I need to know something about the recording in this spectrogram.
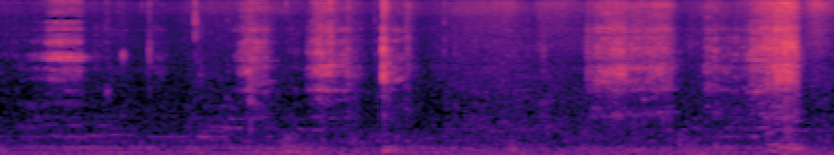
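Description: Small plastic stemmed cups being slid across a tabletop to rearrange them, in several short scraping rubs. There is one sharp knock about three seconds in as a cup is set down.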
